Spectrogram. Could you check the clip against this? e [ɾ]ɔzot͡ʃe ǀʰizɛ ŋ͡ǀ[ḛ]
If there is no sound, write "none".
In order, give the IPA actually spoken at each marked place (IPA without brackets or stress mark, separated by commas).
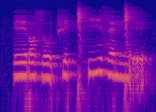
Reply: ɾ, ḛ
